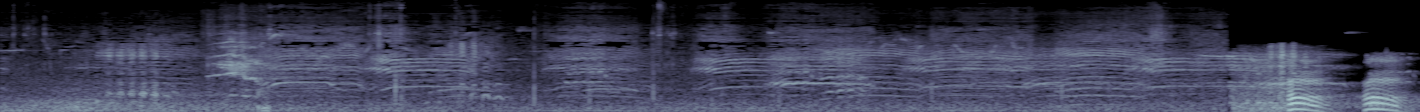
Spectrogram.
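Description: A herd of goats bleats loudly all around.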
